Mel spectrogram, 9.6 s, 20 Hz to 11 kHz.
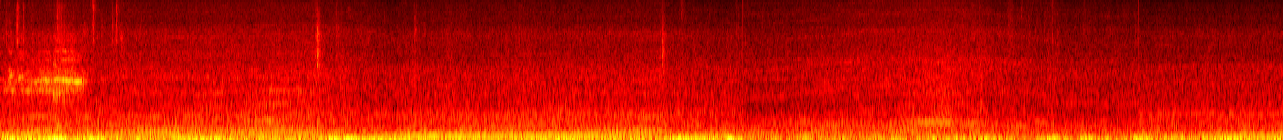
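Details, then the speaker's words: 1988 Porsche 944 on test drive after head gasket replacement and top-end reseal, compression to spec: strong steady pull rising and easing with road speed, no knocks or misses, more output, no leaks; healthy under load. "well after taking the car out everything seems to be running well and the engine feels like it has a lot more output than before and no leaks on the return home"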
